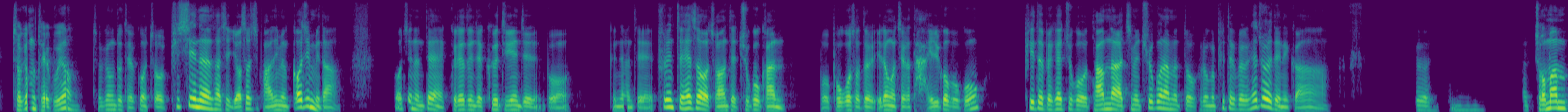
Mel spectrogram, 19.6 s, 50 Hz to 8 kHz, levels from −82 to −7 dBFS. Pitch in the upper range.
No: low, 120 Hz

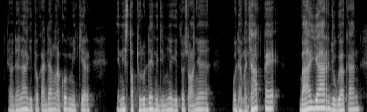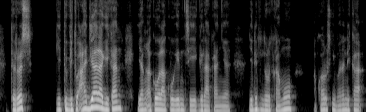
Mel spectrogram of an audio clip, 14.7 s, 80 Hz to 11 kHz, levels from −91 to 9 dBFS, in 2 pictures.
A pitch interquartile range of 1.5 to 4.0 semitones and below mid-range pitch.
Yes: average, 2.7 semitones; low, 125 Hz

